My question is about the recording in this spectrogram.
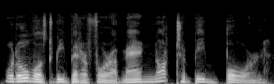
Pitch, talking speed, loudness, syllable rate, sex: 105 Hz, 265 wpm, -17 LUFS, 5.2 syllables/s, male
